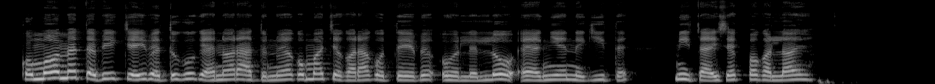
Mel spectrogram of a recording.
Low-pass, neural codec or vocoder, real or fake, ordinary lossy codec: none; none; real; none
